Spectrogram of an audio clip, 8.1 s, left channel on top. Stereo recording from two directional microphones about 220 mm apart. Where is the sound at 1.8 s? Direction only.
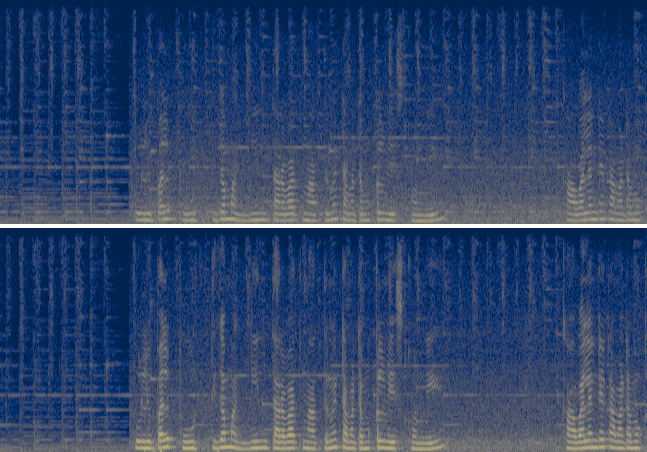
35° right (ahead or behind).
